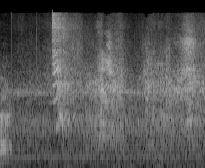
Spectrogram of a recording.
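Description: Dogs making sounds during a tug on a chew stick, with a few short, noisy bursts about half a second in and again near the end.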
